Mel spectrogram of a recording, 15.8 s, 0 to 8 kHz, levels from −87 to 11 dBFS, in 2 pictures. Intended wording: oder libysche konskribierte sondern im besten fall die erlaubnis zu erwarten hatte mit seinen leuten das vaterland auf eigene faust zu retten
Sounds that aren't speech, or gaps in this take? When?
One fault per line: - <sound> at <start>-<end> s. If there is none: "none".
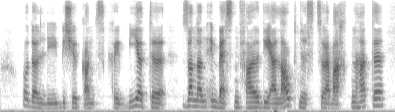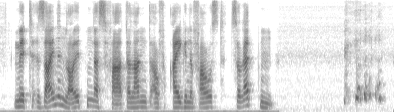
- laugh at 14.8-15.6 s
